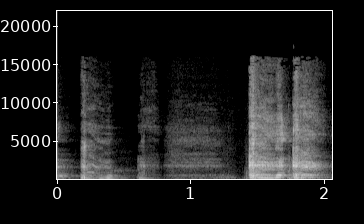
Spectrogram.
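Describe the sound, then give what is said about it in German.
Coughing from someone who has just choked on something: a series of sharp, harsh coughs with a softer breathy rasp in the middle, the final two bursts loudest. “Entschuldigung, ich habe mich verschluckt.”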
